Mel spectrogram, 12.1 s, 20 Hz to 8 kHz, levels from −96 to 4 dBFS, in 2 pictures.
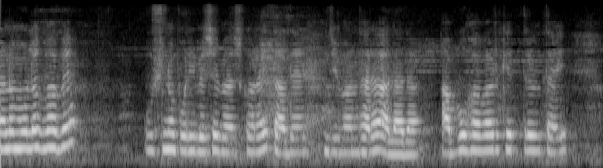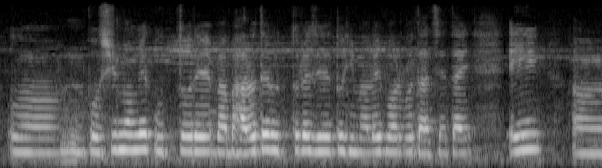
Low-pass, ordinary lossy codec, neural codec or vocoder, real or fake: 7.2 kHz; AAC, 32 kbps; none; real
